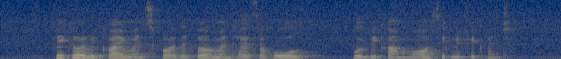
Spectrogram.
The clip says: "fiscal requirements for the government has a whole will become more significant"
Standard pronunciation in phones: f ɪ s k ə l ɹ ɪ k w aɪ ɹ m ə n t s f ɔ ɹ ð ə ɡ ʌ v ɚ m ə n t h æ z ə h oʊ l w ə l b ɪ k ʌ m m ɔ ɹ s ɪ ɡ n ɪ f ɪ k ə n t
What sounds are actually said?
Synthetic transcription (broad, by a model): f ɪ k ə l ɹ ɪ k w aɪ m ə n t s f ɔ ɹ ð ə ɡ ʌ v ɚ m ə n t h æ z ə h oʊ l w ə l b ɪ k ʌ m m ɔ ɹ s ɪ ɡ n ɪ f ɪ k ə n t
